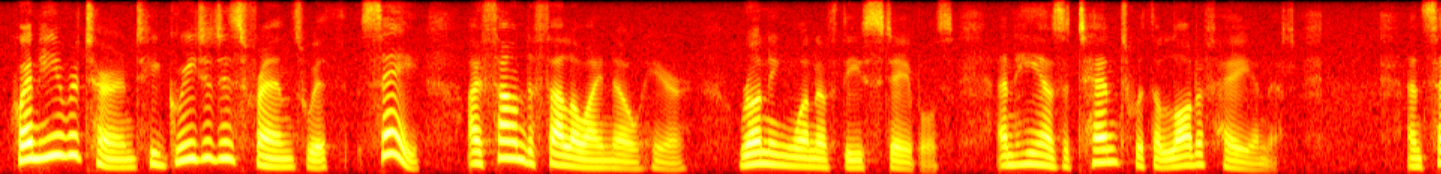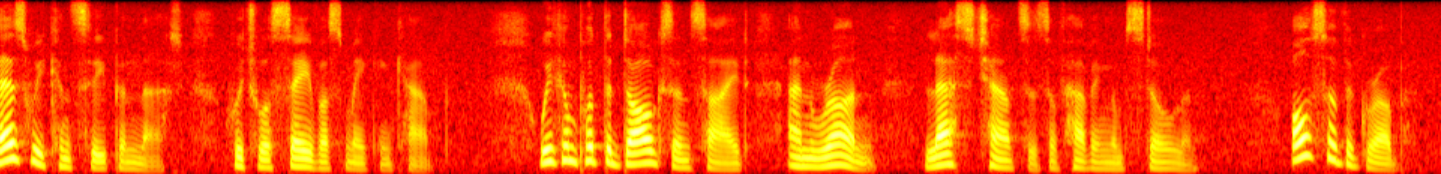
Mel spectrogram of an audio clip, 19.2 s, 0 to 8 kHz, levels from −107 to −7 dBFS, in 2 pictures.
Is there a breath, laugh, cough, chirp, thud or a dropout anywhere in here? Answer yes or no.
no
